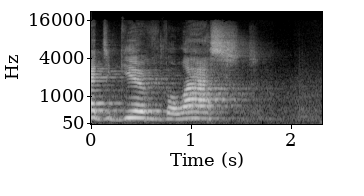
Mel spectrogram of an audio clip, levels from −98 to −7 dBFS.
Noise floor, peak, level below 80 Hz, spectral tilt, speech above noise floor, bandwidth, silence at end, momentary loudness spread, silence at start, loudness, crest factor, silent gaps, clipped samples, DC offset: -59 dBFS; -10 dBFS; -74 dBFS; -2.5 dB/octave; 30 dB; 16.5 kHz; 0.65 s; 7 LU; 0 s; -29 LUFS; 20 dB; none; under 0.1%; under 0.1%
